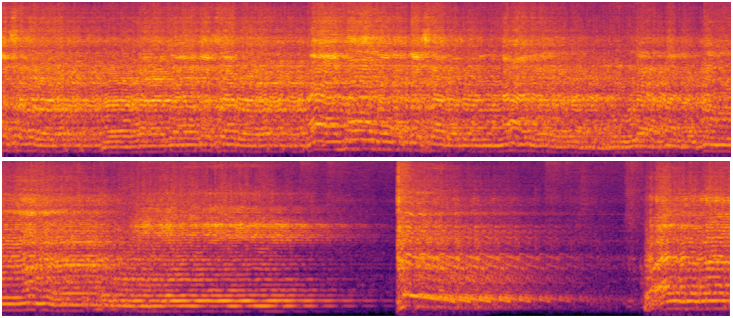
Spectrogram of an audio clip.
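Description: A single voice chanting in a slow melodic style, with long held notes. About ten seconds in it fades away, snaps back abruptly, fades again and snaps back right at the end.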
